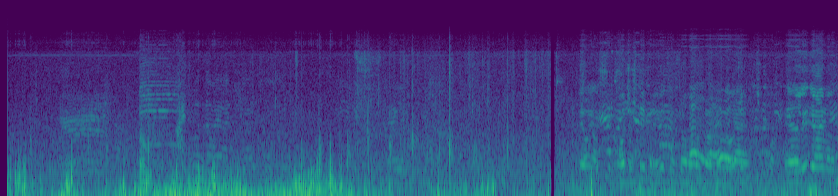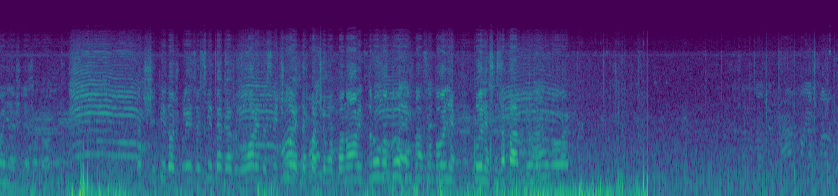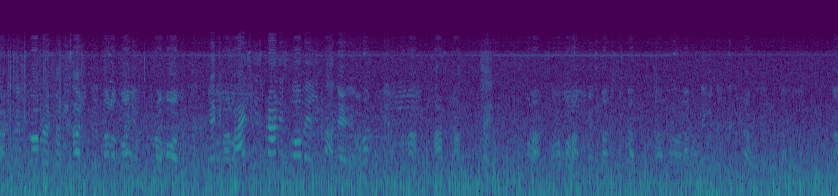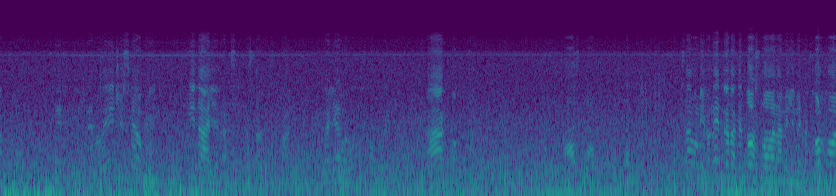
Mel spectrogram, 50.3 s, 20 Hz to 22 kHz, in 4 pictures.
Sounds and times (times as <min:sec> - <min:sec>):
Horse: 0:04.1 - 0:08.3, 0:23.2 - 0:26.3.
